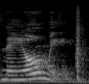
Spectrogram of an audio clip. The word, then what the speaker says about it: Naomi: No, wait, Naomi. It's Naomi. Oh, it's spelled. Sorry, it's Naomi. That's how she says her name.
